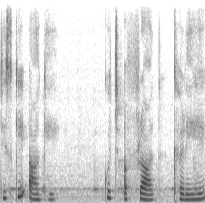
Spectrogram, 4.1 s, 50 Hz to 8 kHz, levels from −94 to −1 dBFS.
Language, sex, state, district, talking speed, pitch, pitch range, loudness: Urdu, female, Andhra Pradesh, Anantapur, 85 wpm, 220 Hz, 205-280 Hz, -33 LUFS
